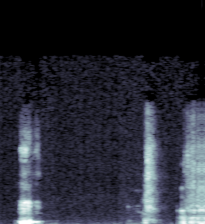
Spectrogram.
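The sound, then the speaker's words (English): A person snorts once, a short nasal grunt, followed by quieter breathy sounds in an otherwise hushed moment. “Sorry, you probably heard me snort.”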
